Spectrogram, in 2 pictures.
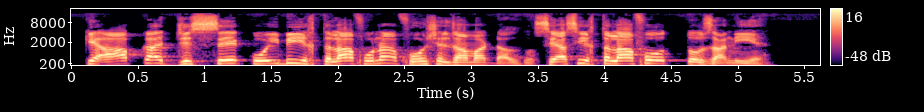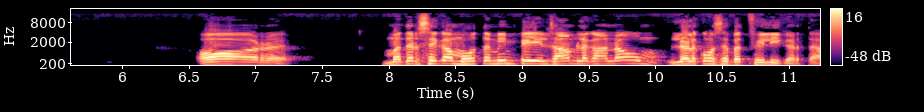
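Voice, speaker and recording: A man who is a mufti giving Quran commentary, speaking in an animated, conversational sermon style with sarcastic asides. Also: high-pitched, dry recording, clean studio sound.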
